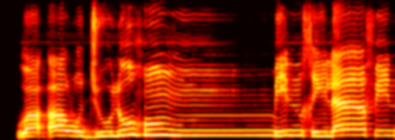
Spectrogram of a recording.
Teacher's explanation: وَأَرْجُلُهُمْ مِنْ خِلَافٍ، یا دیکھیں وَأَرْجُلُهُمْ مِنْ، یہاں نون ساکن ہے، نون ساکن کے بعد جو ہے خا آ رہا ہے، اور خا جو ہے حروف ہلکی کا ورڈ ہے، تو ہم یہاں اظہار کریں گے، ہم اسے بنا غنّے کے پڑھیں گے، یہاں غنّہ جو ہے بالکل نہیں کیا جائے گا۔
